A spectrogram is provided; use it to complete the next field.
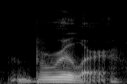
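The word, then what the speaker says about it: Breuer: We can talk about Jim Brewer. Brian. Is that how you pronounce his name? Yeah, Brewer.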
